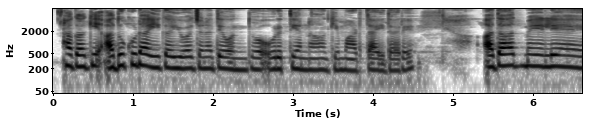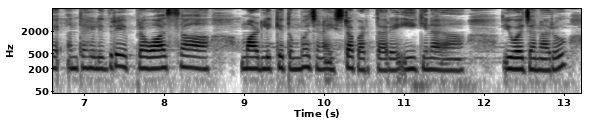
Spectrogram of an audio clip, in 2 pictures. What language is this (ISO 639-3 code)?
kan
